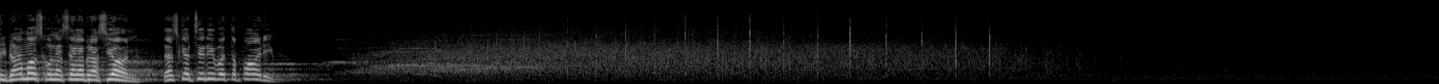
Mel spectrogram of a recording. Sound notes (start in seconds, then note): 0.0 speaks in Spanish; 3.3 audience applauds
